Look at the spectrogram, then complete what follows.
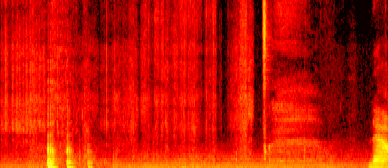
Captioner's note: plate clattering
